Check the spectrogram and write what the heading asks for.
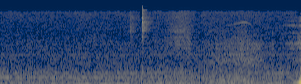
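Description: Near silence: faint room tone, with one faint click about a second in.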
